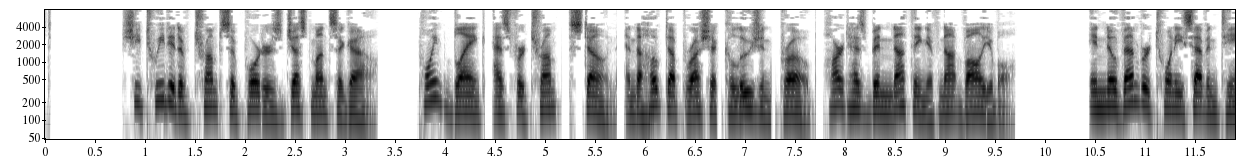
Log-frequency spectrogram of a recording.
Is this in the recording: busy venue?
no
